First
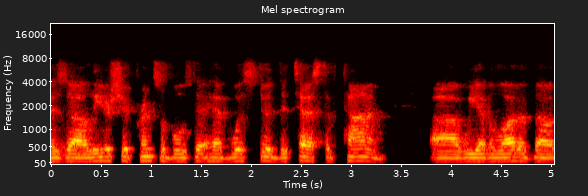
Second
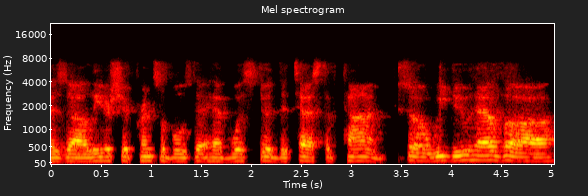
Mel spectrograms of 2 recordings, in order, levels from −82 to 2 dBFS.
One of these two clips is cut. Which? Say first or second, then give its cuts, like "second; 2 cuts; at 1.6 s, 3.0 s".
second; 1 cut; at 3.5 s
